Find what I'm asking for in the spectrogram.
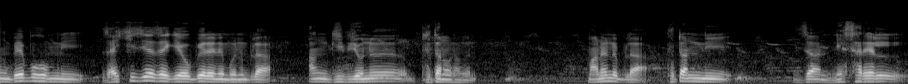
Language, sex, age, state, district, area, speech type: Bodo, male, 30-45, Assam, Baksa, rural, spontaneous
